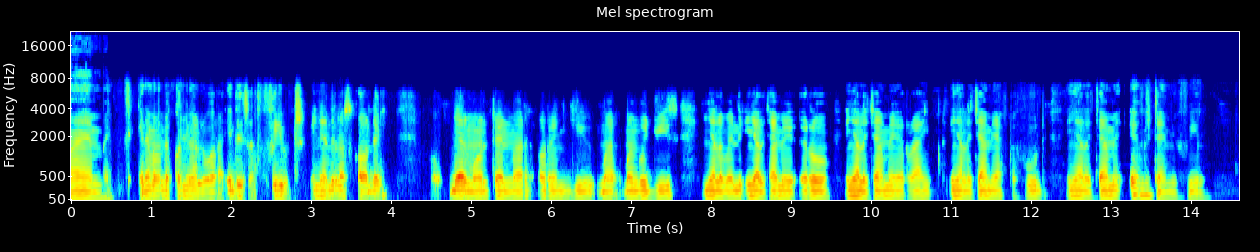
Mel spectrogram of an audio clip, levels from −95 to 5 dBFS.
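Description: A call bitrate drop hits this speech recording from 0.46 s to the end: the bandwidth estimate collapses and the encoder is starved, consistent with falling from about 64 to 7 kbps. The audio turns coarse and muffled, top end cut from 20 kHz to 6 kHz.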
